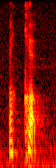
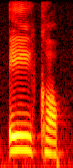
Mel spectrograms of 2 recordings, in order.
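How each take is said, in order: First: The word 'a' is reduced and unstressed. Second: The word 'a' is full and stressed. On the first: The speaker calls it right. "If you pronounce in its weak form" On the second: The speaker calls it wrong. "not a cup"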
